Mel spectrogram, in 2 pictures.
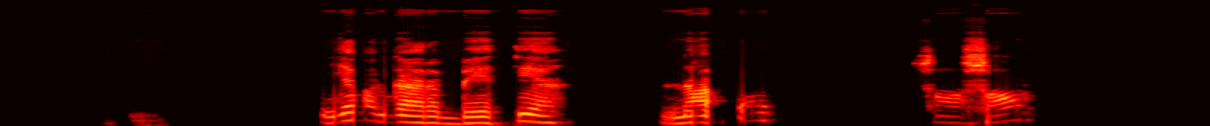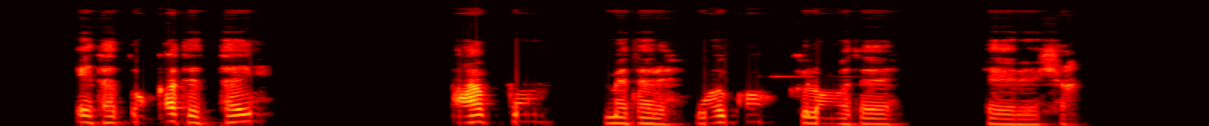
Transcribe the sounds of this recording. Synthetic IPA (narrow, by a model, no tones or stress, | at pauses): jɛbɐɡːaːɾɐbe̞ːt̪ːɪja | naːʔʊ | soːsɔw | ʔɛt̪ɐtʼʊkʼːɐt̪ɛt̪ːɐj | aːpːʊn | mɛt̪ɛɾɛwɔjkʰːɔkʰɪloːmɛt̪ɾɛ | heːɾeːʃːɐ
